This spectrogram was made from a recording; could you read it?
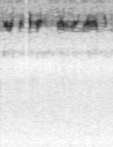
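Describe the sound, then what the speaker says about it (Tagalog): Heavy rain pours down steadily and loudly, a dense, unbroken hiss across the whole moment, with no voices over it. "Grabe, lakas ang ulan."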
